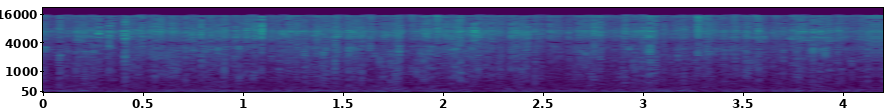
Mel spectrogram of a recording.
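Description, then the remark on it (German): Rain pattering on a tent, a steady, dense crackle of countless small drops tapping the fabric at an even level throughout, with no voices. “war es auf jeden Fall eine sehr, sehr gute Entscheidung, dass ich ähm, das Zelt jetzt hier aufgebaut habe, weil wenn es jetzt hier echt anfängt zu regnen, das ist echt nicht das Intelligenteste.”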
